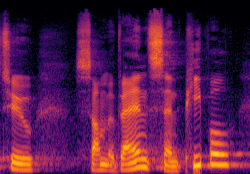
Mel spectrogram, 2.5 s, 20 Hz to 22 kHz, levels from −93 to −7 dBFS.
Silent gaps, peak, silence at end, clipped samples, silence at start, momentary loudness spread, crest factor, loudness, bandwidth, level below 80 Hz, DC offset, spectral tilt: none; -8 dBFS; 0.05 s; under 0.1%; 0 s; 9 LU; 18 dB; -25 LUFS; 18 kHz; -64 dBFS; under 0.1%; -3.5 dB/octave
